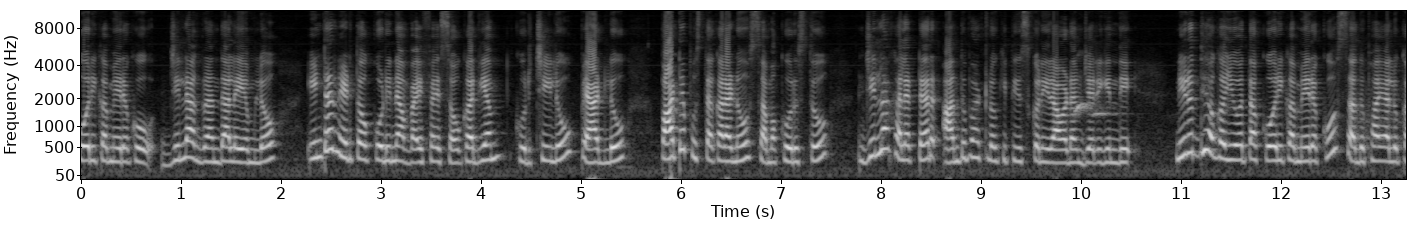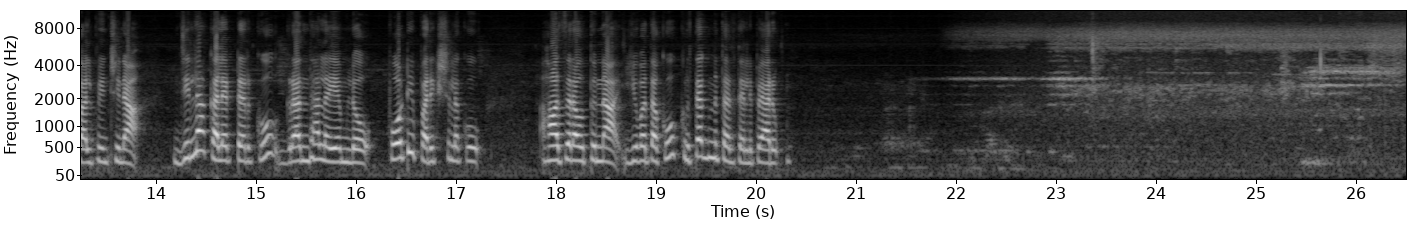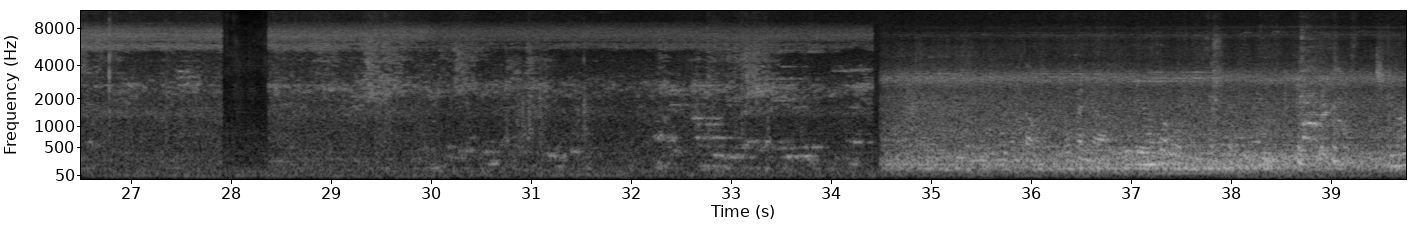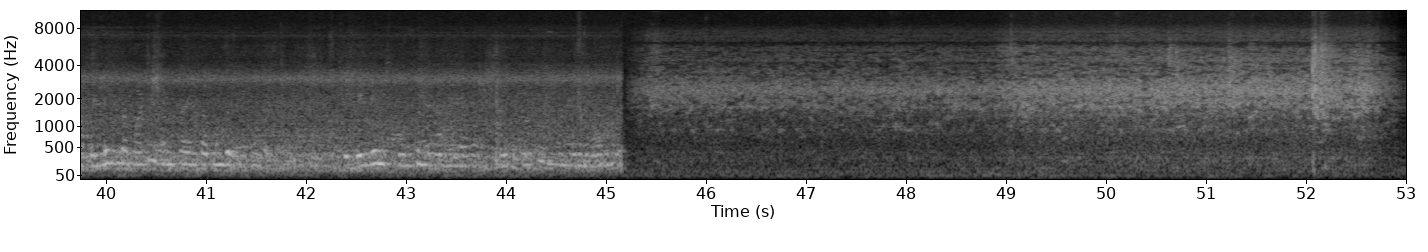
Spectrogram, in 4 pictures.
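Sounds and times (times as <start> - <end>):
high-pitched hiss: 21.5 - 53.0.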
